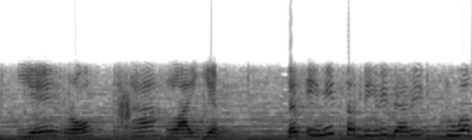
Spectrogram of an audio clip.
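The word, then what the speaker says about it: ירושלים: Kata Yerusalem dalam bahasa Ibrani itu diucapkan Yerosalayem.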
